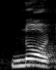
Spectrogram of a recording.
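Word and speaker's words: knot: change कर देता है नॉट यहां पे देखिए नॉट में भी के लेटर साइलेंट है एन ओ टी हो गया आपका नॉट नी में देखिए के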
